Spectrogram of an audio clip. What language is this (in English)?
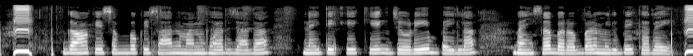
Chhattisgarhi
